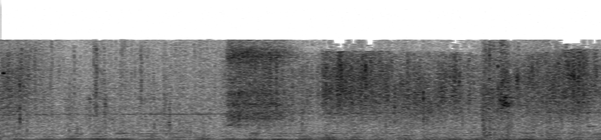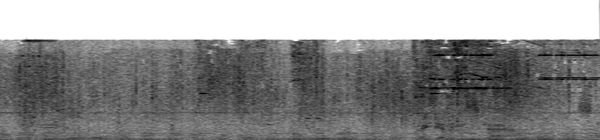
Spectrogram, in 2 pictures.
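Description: Steady rain hisses across the whole stretch in the video game Death Stranding, a dense, even patter layered over sustained tonal game music and ambience.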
